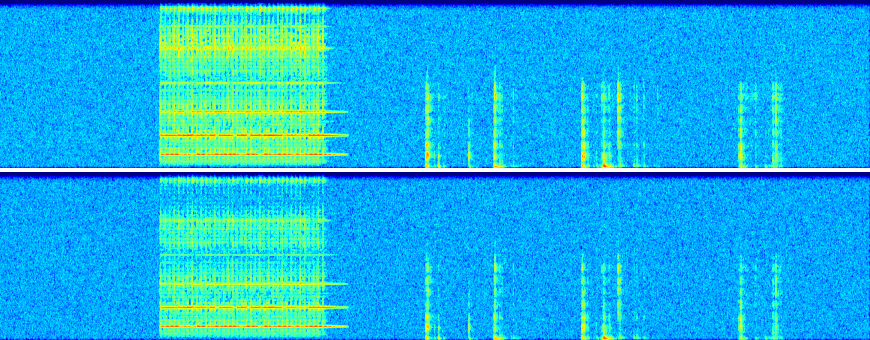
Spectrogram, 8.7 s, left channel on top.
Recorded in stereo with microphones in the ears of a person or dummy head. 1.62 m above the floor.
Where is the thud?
25° left (ahead or behind).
